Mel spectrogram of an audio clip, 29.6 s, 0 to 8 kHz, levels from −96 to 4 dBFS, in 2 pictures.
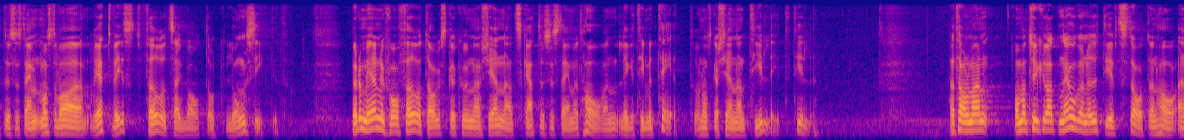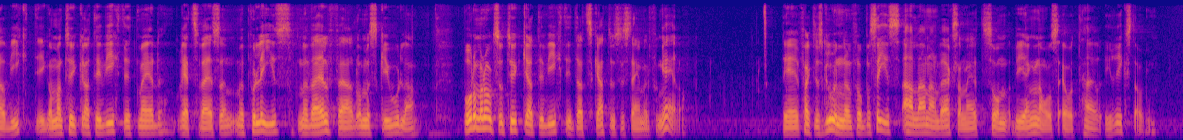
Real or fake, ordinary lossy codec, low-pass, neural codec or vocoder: real; none; 7.2 kHz; none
